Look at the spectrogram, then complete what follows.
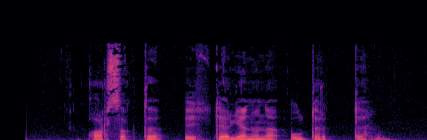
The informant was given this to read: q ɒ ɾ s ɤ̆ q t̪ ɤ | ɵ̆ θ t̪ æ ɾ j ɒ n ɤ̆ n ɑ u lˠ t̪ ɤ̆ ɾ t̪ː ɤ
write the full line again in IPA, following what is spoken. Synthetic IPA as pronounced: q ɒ ɾ s ɤ̆ q t̪ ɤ | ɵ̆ θ t̪ æ l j ɒ n ɤ̆ n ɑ u lˠ t̪ ɤ̆ ɾ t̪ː ɤ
